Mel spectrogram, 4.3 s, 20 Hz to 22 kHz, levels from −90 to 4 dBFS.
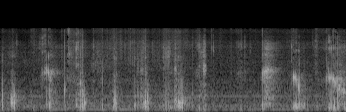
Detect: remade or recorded remade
